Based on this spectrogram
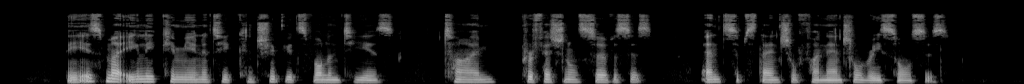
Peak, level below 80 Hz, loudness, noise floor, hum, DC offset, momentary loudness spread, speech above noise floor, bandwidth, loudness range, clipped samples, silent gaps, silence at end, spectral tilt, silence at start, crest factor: -4 dBFS; -58 dBFS; -25 LUFS; -72 dBFS; none; under 0.1%; 7 LU; 47 dB; 11.5 kHz; 2 LU; under 0.1%; none; 0.75 s; -4 dB/octave; 0.65 s; 22 dB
